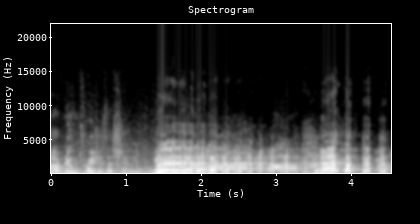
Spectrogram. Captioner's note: all laughing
